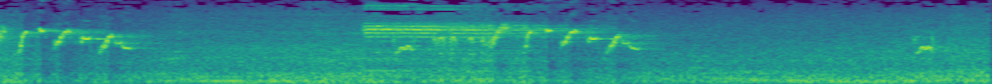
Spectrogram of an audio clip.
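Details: Nam Đông red-whiskered bulbul song meant for training white-cheeked bulbuls: rapid slurred falling whistles at the start, a loud second phrase of descending notes, and one faint chirp near the end.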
